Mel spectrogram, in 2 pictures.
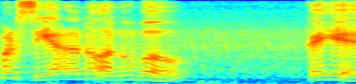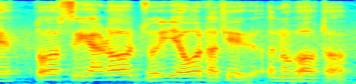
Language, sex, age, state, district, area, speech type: Gujarati, male, 45-60, Gujarat, Anand, urban, spontaneous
